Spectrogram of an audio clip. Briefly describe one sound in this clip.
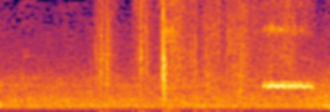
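Football players' pads clash as they collide.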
